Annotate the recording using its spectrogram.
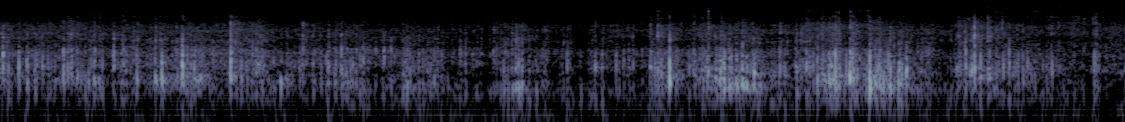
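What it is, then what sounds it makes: Cork board being scratched. Fingernails on both hands scratch the surface of a large, flat, thin cork sheet resting on a blanket. The result is a soft, dry, crackly scratching with quick uneven bursts, centered in the low-mid range with little deep bass or bright top.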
